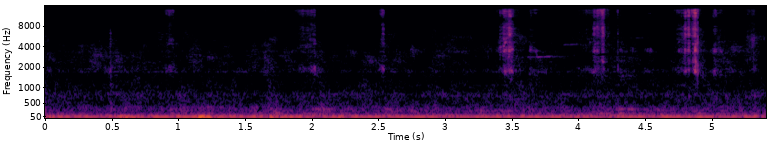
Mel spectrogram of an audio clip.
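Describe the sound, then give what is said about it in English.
Scissors snip through fly-tying materials while trimming a minnow streamer fly to uneven lengths, giving many short, crisp, faint cuts scattered over a steady low hum. “I'm gonna trim these down and I'm gonna trim a little bit so they're not all the same size.”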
